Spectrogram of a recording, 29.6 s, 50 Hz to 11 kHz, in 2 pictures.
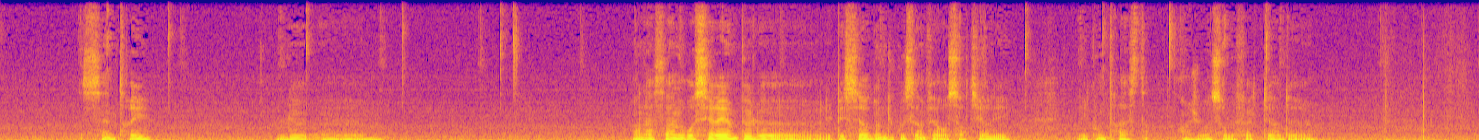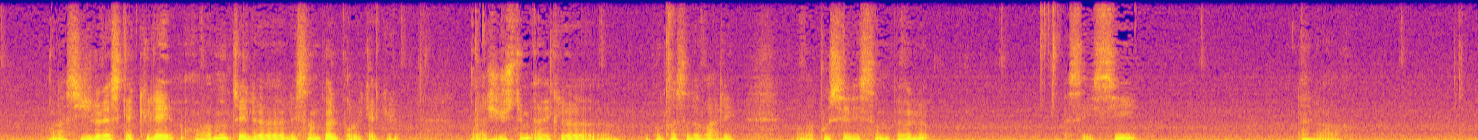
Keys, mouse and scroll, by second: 0.2 click, 2.0 click, 4.2 click, 9.9 click, 11.3 click, 25.4 click.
